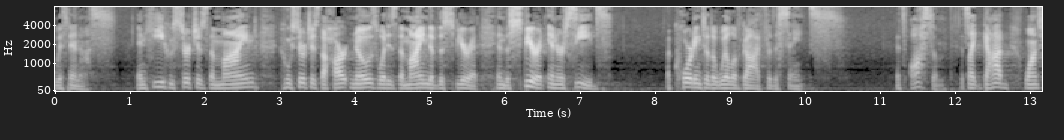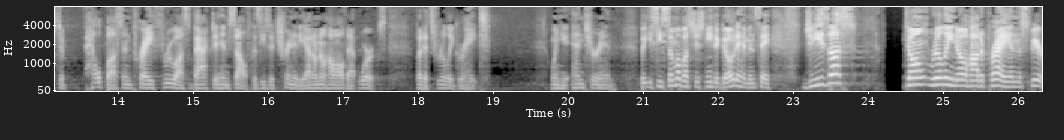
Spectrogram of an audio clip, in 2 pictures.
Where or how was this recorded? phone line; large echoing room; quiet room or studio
large echoing room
